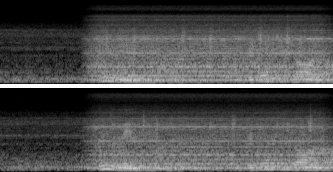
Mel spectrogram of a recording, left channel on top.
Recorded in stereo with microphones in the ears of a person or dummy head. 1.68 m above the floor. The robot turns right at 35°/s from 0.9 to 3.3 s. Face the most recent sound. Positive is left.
turn(degrees=30)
